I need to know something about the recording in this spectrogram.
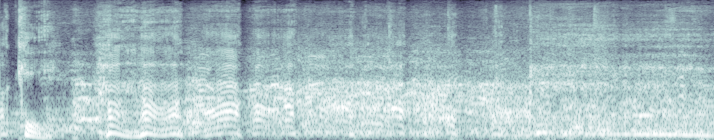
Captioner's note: laughs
